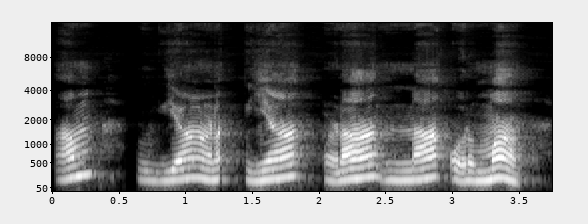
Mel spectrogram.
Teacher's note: इनका उच्चारण स्थान नासिका है।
